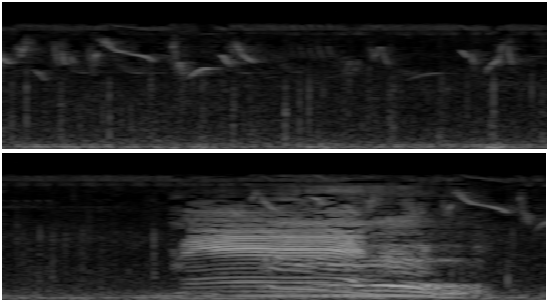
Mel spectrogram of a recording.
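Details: Tame cows in a herd walking towards a field at the edge of a forest: a single deep, drawn-out moo with rich harmonics rises late and lasts over a second, after small birds chirp and whistle repeatedly in the background.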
